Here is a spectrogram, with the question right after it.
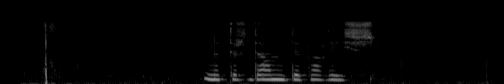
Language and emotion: Russian, neutral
